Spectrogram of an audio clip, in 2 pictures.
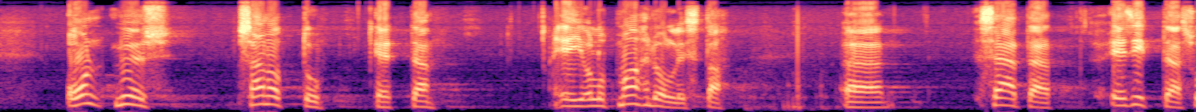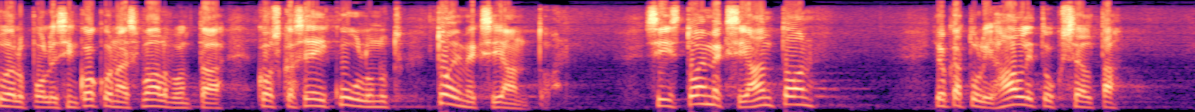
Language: Finnish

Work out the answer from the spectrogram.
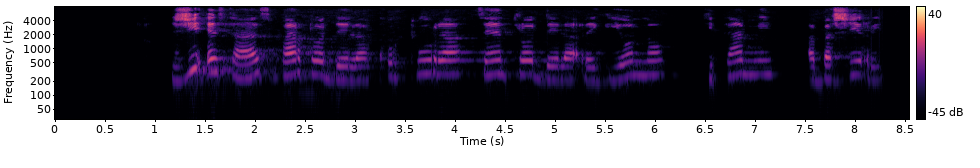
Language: Esperanto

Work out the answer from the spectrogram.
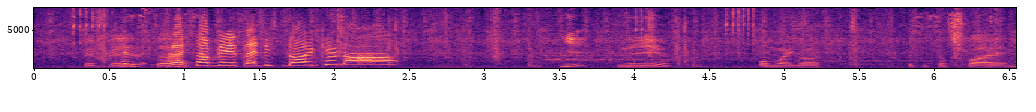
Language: German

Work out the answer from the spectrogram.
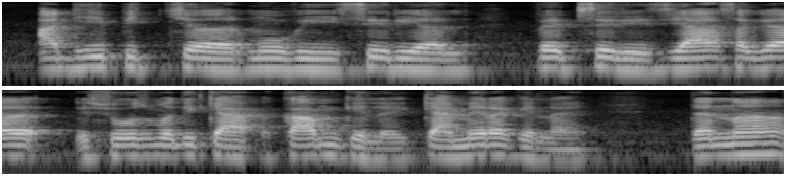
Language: Marathi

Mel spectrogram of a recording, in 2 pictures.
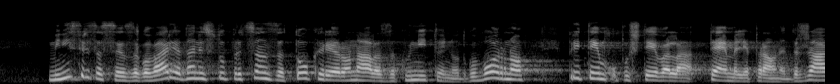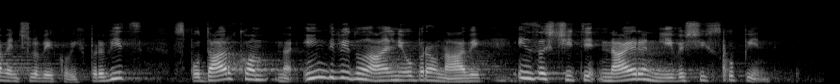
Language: Slovenian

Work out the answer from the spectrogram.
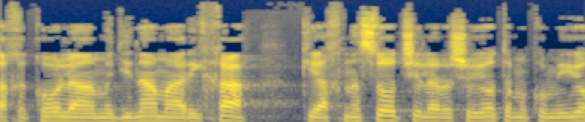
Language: Hebrew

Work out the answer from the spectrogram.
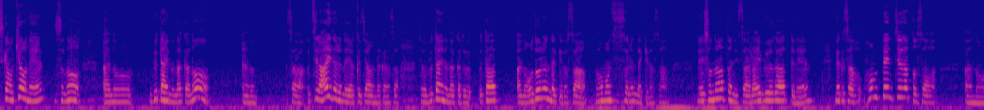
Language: Japanese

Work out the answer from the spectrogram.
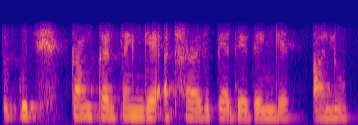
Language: Urdu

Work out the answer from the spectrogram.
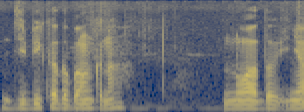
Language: Santali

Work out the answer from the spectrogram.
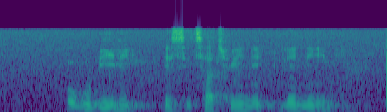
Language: Zulu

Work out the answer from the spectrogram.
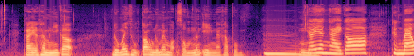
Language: Thai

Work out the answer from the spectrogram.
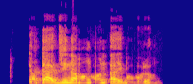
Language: Bulu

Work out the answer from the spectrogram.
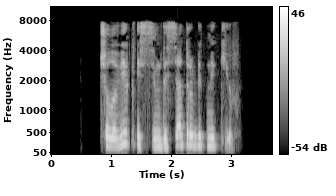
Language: Ukrainian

